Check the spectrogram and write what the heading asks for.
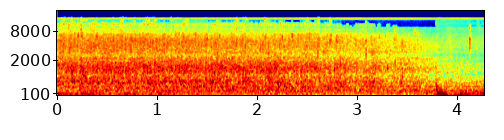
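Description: Large audience applauding steadily after a line in a speech. A single low thump near the end.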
